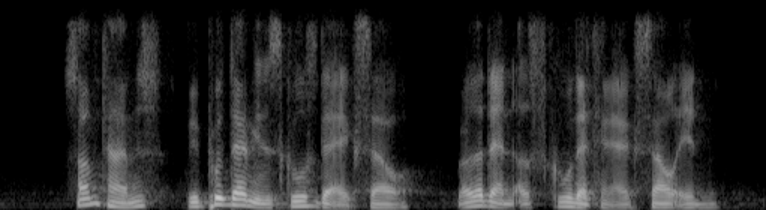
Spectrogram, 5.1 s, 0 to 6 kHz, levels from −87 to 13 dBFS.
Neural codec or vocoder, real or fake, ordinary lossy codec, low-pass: codec, 16 kHz, 2 kbps, X-Codec, HuBERT features, trained on general audio; fake; Opus, 32 kbps; 5.4 kHz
